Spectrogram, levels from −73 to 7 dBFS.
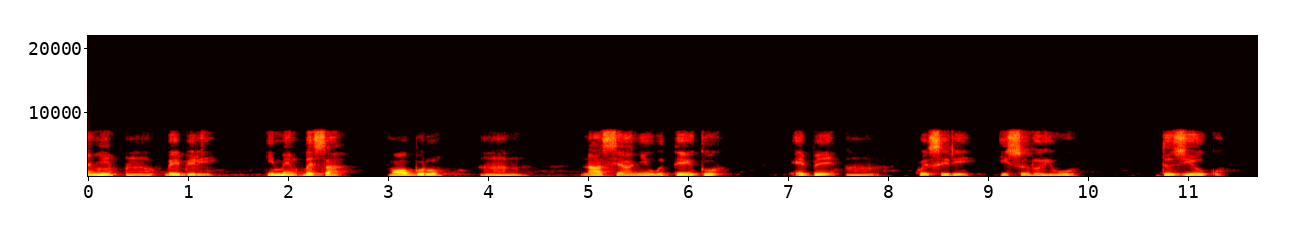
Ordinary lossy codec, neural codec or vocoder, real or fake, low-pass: none; codec, 16 kHz, 4 kbps, X-Codec, HuBERT features, trained on LibriSpeech; fake; 7.2 kHz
